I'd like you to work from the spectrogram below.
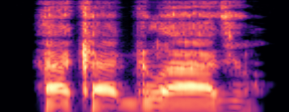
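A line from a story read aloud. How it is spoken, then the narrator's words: Plain. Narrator (Russian): сказал наконец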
